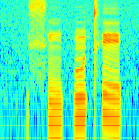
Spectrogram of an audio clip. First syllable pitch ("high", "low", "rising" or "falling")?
low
